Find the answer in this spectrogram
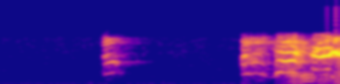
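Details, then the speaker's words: Two-year-old girl with hiccups for the first time, excited: one brief abrupt hiccup, then the start of a louder vocal sound. "you burp that's a hiccup I are you hiccuping"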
